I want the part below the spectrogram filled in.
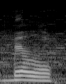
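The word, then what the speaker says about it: Marill: well that is uh merrell merrell yeah like meryl streep yeah in a way because it's spelled m-a-r-i-l-l merrell dude the world of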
